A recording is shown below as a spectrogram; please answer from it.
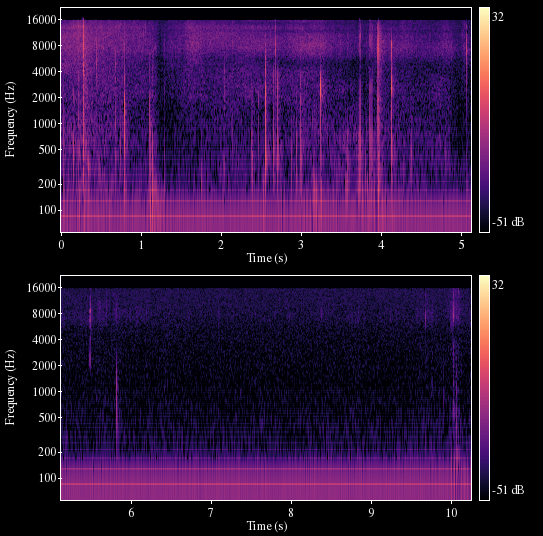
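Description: A flat palm presses and smooths the open spread of a glossy paper J. Jill women's clothing catalog, then long nails grip and crinkle the page edges. Quick, bright paper crackles and sharp ticks cluster over the first four seconds or so. The rest is near-silence over a steady low hum, broken by a few faint clicks and a soft crinkle at the end.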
